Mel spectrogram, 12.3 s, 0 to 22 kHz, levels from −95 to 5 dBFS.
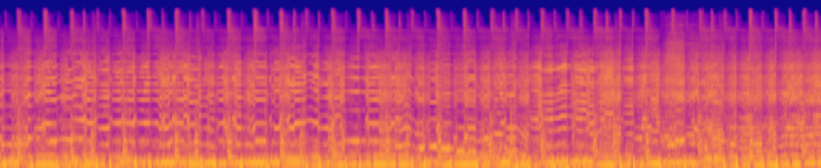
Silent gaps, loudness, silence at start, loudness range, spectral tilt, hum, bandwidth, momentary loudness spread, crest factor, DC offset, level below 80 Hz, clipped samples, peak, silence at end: none; -18 LUFS; 0 s; 1 LU; -4.5 dB/octave; none; 17.5 kHz; 2 LU; 12 dB; under 0.1%; -24 dBFS; under 0.1%; -4 dBFS; 0 s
